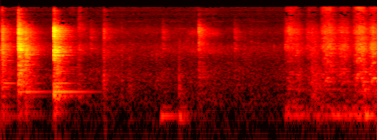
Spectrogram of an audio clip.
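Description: Two sharp knocks in the first second, the second ringing briefly, then a hacksaw starts cutting through PVC conduit about four seconds in, with quick back-and-forth strokes.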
